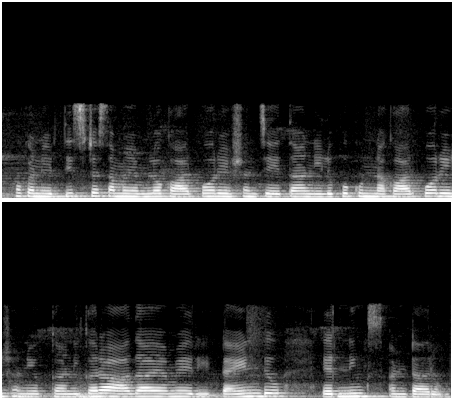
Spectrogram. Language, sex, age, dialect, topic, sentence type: Telugu, female, 31-35, Telangana, banking, statement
